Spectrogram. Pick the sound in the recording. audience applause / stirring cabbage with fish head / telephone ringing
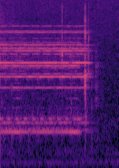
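telephone ringing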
